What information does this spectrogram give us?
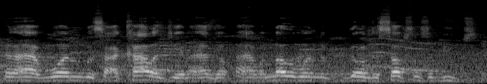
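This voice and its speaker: A man's voice: sits high, steady tone, a little fast, crowd noise. Earnest older man giving life advice. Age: 60s. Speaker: interview guest, Marine veteran. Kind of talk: casual interview. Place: outdoors in a city.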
